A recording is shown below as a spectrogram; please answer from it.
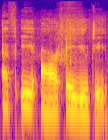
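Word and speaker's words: Féraud: His last name is spelled f e r a u d, but it's pronounced Feraud.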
